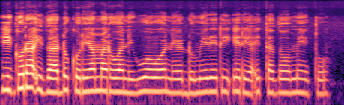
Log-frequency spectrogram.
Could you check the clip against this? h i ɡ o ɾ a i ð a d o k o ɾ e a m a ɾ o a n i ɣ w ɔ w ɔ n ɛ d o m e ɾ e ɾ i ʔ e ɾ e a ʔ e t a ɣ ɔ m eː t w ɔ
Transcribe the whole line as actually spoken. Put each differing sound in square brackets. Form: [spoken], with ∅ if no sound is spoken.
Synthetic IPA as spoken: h i ɡ o ɾ a i ð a d o k o ɾ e a m a ɾ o a n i ɣ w ɔ w ɔ n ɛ d o m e ɾ e ɾ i ʔ e ɾ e a ʔ e t a [ð] ɔ m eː t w ɔ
